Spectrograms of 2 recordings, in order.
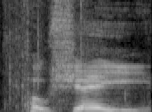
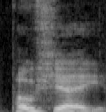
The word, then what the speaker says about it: Pache: Poche. Thank you, Thomas. I would have never guessed that. Poche.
